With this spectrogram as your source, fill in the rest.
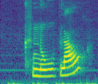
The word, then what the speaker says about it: Knoblauch: So, Knoblauch, remember to pronounce that K and N, kn, and Pflaumen, the PF, pf, Pflaumen, zu.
